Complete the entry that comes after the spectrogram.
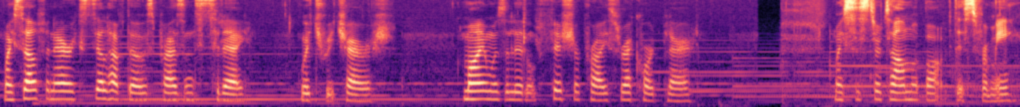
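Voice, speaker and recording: A woman's voice: mid-range voice, fairly even intonation, measured pace, darkish tone. Dublin woman reminiscing, music underneath. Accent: Dublin Irish. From Dublin, Ireland. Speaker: bereaved sister giving a tribute. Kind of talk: personal memorial tribute, mostly read.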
